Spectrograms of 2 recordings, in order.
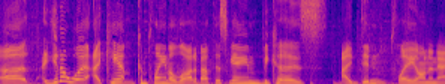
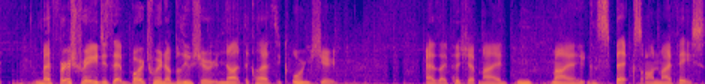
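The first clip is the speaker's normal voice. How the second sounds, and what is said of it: Cocky nerd character voice. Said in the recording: “You sound like your friend Michael right now. ... I was trying to sound like uh, like a cocky nerd.”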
